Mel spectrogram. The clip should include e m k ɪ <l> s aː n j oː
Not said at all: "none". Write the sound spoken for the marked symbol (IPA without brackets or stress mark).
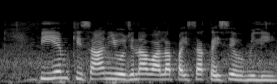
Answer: none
